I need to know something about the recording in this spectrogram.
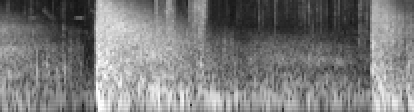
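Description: Fire crackles and roars nearby.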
